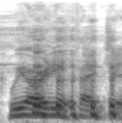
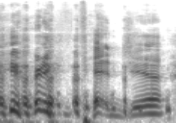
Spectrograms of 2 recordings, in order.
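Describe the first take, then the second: First: Mock high quote. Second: High put-on repeat; high mock quote. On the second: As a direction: echo it in a high voice. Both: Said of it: "is crazy".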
